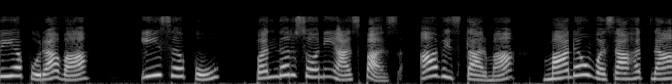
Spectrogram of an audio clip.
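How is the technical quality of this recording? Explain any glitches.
The technical quality is held back by clearly audible compression damage running through the whole recording, likely from AAC compression. Nothing reaches above about 9.7 kHz, so the speech sounds dull, and sibilants carry a fizzy, warbling smear. At a low bitrate, which the damage here suggests is around 32 kbps, the encoder discards detail it judges inaudible and lowers its bandwidth. A plain low-pass filter would dull the top end without that shifting, watery texture in the remaining bands.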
